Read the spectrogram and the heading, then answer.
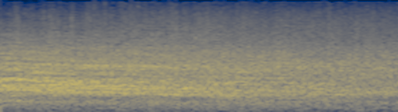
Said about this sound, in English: And the whole, you know, all the congregation, all the lawmakers stood up and applauded.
